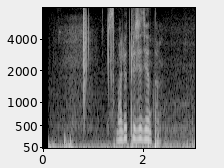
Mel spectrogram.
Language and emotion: Russian, neutral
